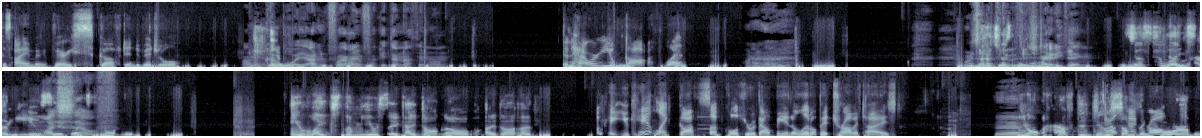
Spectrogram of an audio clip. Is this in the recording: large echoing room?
no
